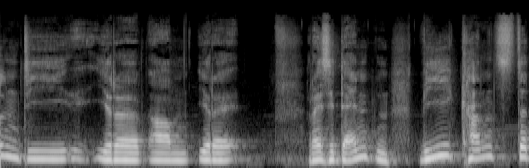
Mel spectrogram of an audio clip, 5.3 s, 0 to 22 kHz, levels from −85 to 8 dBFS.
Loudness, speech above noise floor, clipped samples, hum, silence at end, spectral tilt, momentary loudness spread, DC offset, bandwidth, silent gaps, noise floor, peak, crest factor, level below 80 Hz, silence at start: -18 LUFS; 24 dB; under 0.1%; none; 0 s; -6.5 dB/octave; 9 LU; under 0.1%; 16 kHz; none; -42 dBFS; -4 dBFS; 14 dB; -58 dBFS; 0 s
